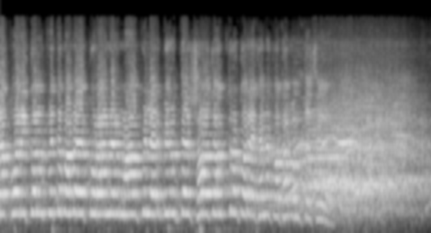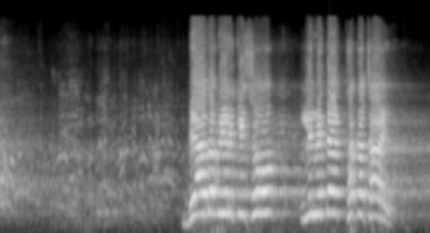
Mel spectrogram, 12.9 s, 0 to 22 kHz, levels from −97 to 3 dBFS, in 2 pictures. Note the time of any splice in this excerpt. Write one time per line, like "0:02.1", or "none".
none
